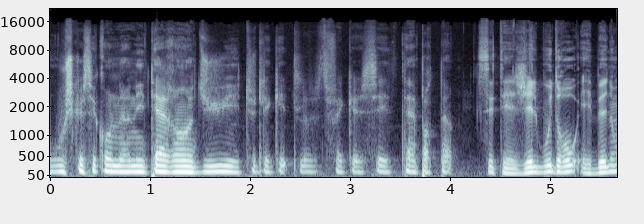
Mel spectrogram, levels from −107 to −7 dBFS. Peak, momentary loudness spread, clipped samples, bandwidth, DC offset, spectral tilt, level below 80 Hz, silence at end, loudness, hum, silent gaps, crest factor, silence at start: 0 dBFS; 16 LU; under 0.1%; 11.5 kHz; under 0.1%; -6.5 dB/octave; -40 dBFS; 0 s; -15 LUFS; none; none; 16 dB; 0 s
